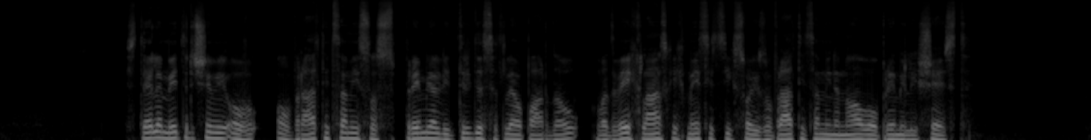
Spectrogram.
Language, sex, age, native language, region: Slovenian, male, 18-29, Slovenian, Central Slovenia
